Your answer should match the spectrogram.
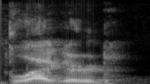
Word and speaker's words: Blackguard: I do agree it should be pronounced Blackguard, but that's Brandis bait right there.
